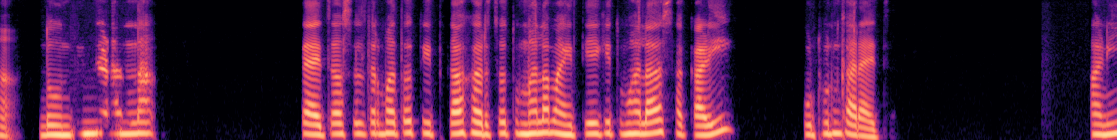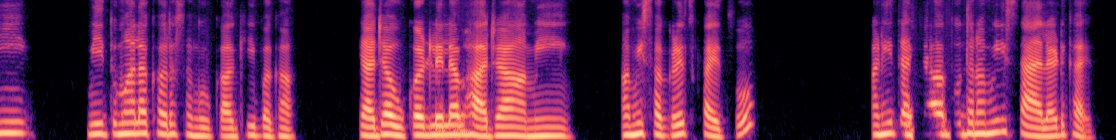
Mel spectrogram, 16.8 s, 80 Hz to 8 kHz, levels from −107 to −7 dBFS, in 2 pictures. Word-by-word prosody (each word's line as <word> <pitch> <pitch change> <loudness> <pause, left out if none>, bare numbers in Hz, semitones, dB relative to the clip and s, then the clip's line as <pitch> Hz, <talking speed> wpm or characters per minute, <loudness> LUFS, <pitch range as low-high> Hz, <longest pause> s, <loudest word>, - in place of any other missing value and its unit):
हां, 180 - -5 0.3
2-3 200 +2 +3
जणांना 225 0 0 1.1
प्यायचं 210 -1 +3
असेल 220 0 -5
तर 225 - -2
मग 230 0 +3
तो 240 - 0
तितका 225 0 +1
खर्च 225 -3 +1
तुम्हाला 225 +2 +3
माहिती 220 -3 +1
आहे 220 - +3
की 230 - -3
तुम्हाला 220 +2 +3
सकाळी 210 +2 0 0.6
उठून 220 +3 -2
करायचं. 175 -9 0 1.5
आणि 230 +3 +1 0.5
मी 215 +1 0
तुम्हाला 225 +1 +3
खरं 215 -2 0
सांगू 185 -4 -2
का 170 - -1
की 190 - -4
बघा, 175 -2 -3 0.5
ह्या 185 -2 +4
ज्या 210 +2 +5
उकडलेल्या 195 +1 +4
भाज्या 185 -2 +3
आम्ही 175 0 +1 0.4
आम्ही 200 +3 +3
सगळेच 200 0 -1
खायचो 185 - -2 0.9
आणि 205 +2 +2
त्याच्या 210 0 -2
अगोदर 215 +2 -1
आम्ही 230 +3 +1
सॅलाड 180 -6 0
खायचो. 160 -9 -5
210 Hz, 145 wpm, -22 LUFS, 190-225 Hz, 1.5 s, ज्या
